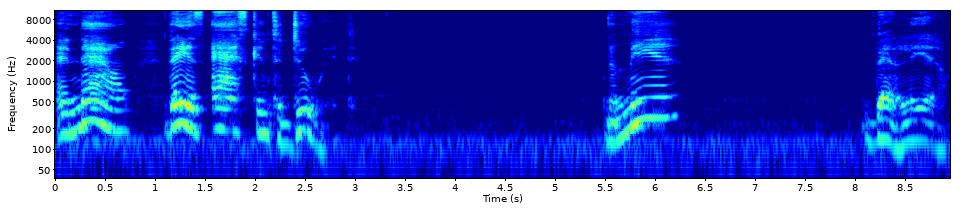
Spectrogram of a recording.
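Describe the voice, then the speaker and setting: A woman giving a dramatic, theatrical recitation as an impassioned, defiant, weary but proud orator, with emphatic repetition and long pauses. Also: fairly low pitch, sing-song, dark tone, breathy edge. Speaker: performer reciting a historical speech.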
